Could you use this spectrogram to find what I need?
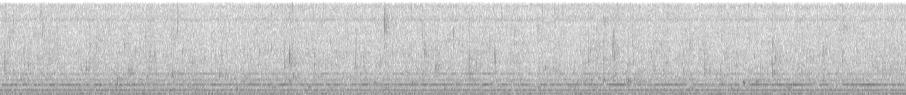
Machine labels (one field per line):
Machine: pump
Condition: normal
